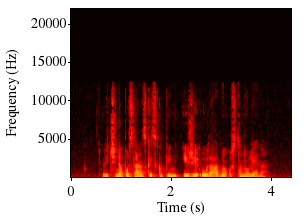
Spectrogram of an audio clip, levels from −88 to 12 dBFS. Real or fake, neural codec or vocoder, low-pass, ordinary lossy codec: real; none; 19.8 kHz; AAC, 32 kbps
